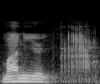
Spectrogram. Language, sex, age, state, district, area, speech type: Bodo, male, 45-60, Assam, Kokrajhar, rural, read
